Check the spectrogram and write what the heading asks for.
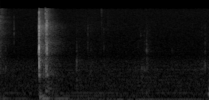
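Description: Computer keyboard keystrokes: a faint tap at the start and a sharper, louder one just under half a second in, then only low room noise.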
